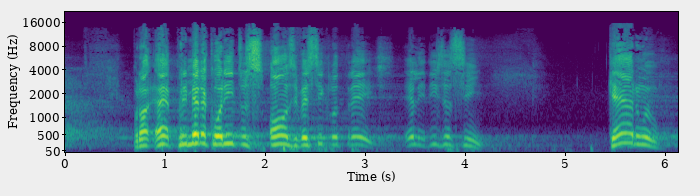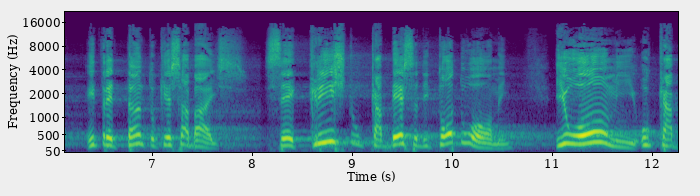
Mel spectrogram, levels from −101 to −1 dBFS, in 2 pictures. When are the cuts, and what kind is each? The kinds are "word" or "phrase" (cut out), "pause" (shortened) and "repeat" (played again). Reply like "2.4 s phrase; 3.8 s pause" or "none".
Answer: 8.1 s pause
